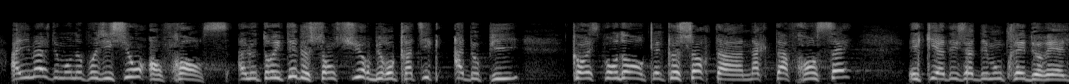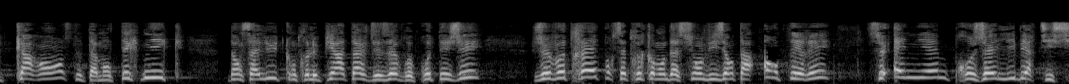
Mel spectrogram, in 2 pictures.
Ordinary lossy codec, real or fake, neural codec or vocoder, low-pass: none; real; none; 7.2 kHz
